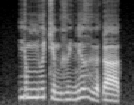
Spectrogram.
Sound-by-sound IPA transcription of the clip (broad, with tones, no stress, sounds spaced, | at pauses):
j ə˧ m ɲ u˧˥ ə̯ c e˨˩ m ɣ ɨ˨˩ j n i˧ ə̯ ɣ ɨ˨˩˨ ə̯ ɗ aː˨˩ t̚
